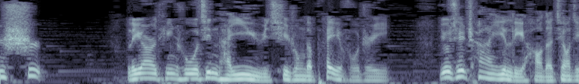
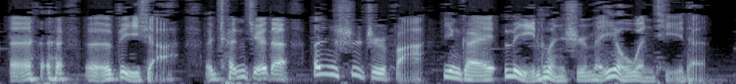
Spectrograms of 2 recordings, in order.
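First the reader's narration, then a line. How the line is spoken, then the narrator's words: Smiling, hesitant. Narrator (Chinese): 金太医面带微笑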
